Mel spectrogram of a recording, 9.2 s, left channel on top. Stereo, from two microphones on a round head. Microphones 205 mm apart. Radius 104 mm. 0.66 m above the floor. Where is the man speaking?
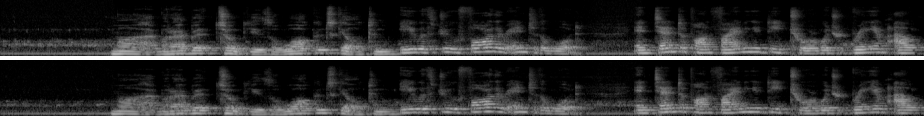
30° left (ahead or behind), 1.2 m.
